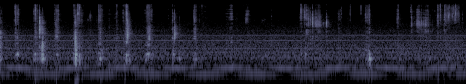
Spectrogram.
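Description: A white plastic fork's tines press into a red bubbly slime disc, then lift and fold its edge over. Quiet, bright crackles and crunchy pops come in short bursts, giving way to denser crackling clusters near the end, over a faint steady hum.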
